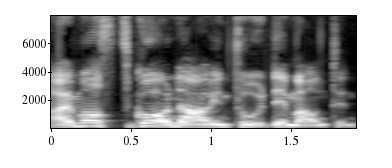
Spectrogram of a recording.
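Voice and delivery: put-on unconvincing Russian accent. Retelling a video where a bear runs from gunfire; Russian bear voice. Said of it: "It's like a Russian bear".

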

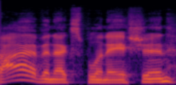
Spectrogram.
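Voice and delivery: plain

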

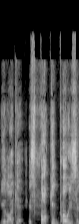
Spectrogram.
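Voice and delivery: bad put-on English accent. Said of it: "Terrible English accent, guys".

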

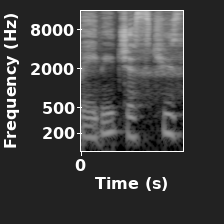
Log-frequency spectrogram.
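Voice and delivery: gentle, soft voice.

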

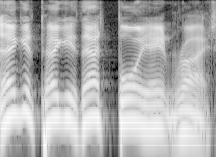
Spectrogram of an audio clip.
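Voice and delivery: cartoon-style Texan dad voice with Texas accent. Talking with another speaker about doing impressions: Hank Hill impression. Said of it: "all I can do right now is Hank Hill".

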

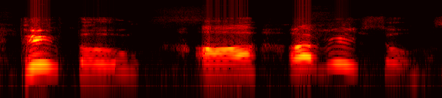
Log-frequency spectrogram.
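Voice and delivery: booming, very loud, very slow drawl, every word dragged. Showing Raven how the line must be said, in a Negan voice. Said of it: "You have to say it in Negan's voice".

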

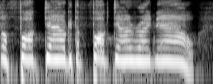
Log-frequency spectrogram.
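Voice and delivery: shrieked, screaming, very high voice. Retelling how police officers with machine guns ordered them down: imitating police screaming.

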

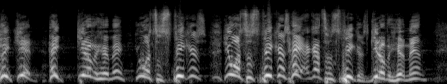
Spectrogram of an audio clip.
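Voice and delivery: very loud, shrill, high-pitched hollering. Retelling a rough-looking guy calling from his van: imitating a guy yelling. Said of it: "he just keeps yelling it at me".

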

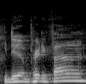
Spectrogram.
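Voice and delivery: put-on neutral accent hiding Texas accent. Greeting another speaker while trying to talk like a normal person: put-on normal accent, hiding Texas accent. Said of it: "I'm gonna try to talk like a normal person today".

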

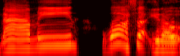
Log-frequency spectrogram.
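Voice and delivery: very loud, very high, put-on American accent. Describing how people do American accents, the speaker demos a put-on American slang accent. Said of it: "when they do an American accent".

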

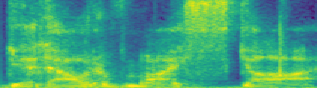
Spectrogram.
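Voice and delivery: very deep, low, rumbling voice. A game master voices what one player hears, in a thunderous voice. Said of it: "you hear the same thunderous voice".

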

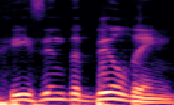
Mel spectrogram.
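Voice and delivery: very loud, high, bad, overdone fake Russian accent. Quoting a line by a man faking russian, in a bad russian accent. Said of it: "his Russian accent".

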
